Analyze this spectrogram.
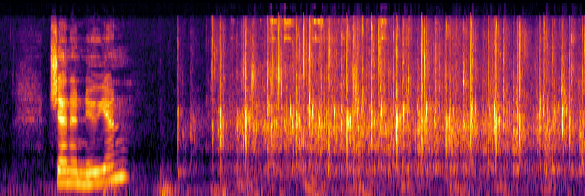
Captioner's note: crowd applauds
